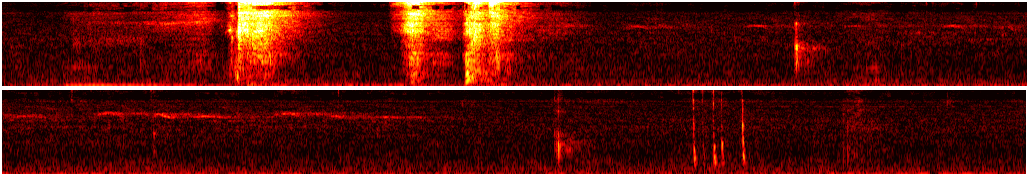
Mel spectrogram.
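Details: Cat sneezing: a quick run of three small, sharp, unusual-sounding sneezes over steady room noise, then quiet.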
